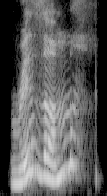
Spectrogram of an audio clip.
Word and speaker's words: rhythm: Rhythm, I only see 1 vowel, but rhythm, we've got that we've got there a syllabic M that throws us off for spelling.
